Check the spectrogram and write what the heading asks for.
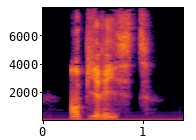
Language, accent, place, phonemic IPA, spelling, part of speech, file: French, France, Lyon, /ɑ̃.pi.ʁist/, empiriste, noun, LL-Q150 (fra)-empiriste.wav
- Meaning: empiricist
